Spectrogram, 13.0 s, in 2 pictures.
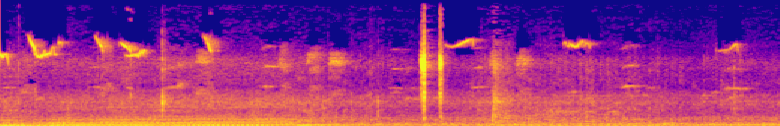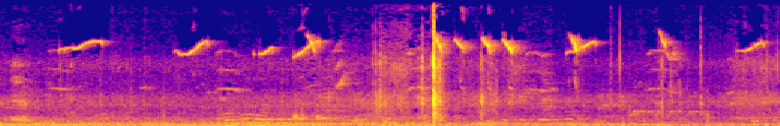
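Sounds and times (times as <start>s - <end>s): birds thin high chirps: 0.0s - 13.0s
sharp tap: 3.5s - 4.3s
wings fluttering in cage: 7.0s - 13.0s.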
